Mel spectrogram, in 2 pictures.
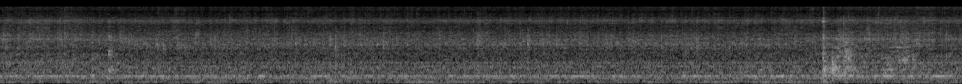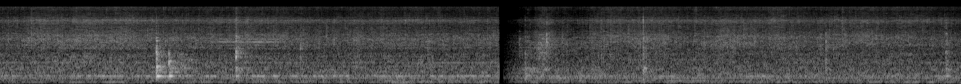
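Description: Prawn curry cooks in a pan with only a little oil, giving a steady, even sizzle throughout, with a few brief clinks and scrapes of stirring along the way.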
